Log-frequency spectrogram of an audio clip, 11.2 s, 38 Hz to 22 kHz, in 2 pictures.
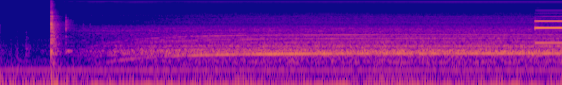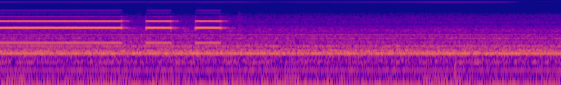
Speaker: we just have a 301 and a 601 error the others went away that's good news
